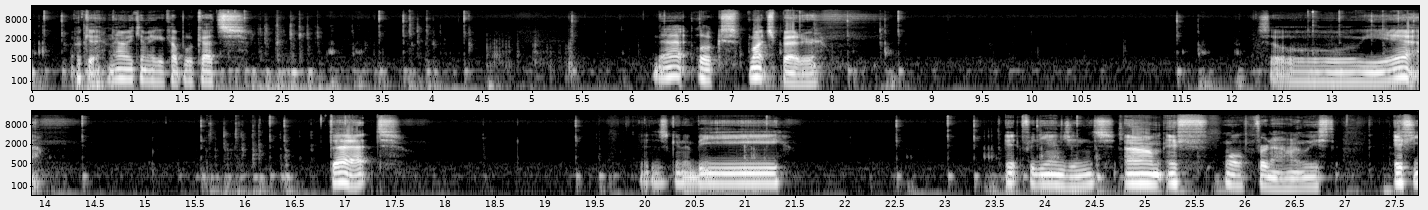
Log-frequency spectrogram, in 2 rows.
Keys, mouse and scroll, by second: 0.0 click, 0.5 ctrl+r, 2.1 a, 2.3 a, 2.4 Tab, 2.5 a, 2.7 a, 3.4 drag, 3.8 ctrl+s, 4.2-5.3 drag, 5.3 middle click, 7.6-8.1 middle drag, 8.6-11.4 middle drag, 13.0-13.3 middle drag, 13.6 shift+middle drag, 14.3-15.5 middle drag, 15.8 ctrl+s, 16.2 shift+middle drag, 16.9-19.2 middle drag, 21.1-22.4 middle drag, 22.9 middle click, 23.7 shift+middle drag, 24.2 shift+middle drag.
